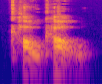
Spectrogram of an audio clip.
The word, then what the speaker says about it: Cao Cao: of the Three Kingdoms, you have likely tried pronouncing Cao Cao's name as Cao Cao. And now, after so long, you'll understand that his name was never bovine in nature.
